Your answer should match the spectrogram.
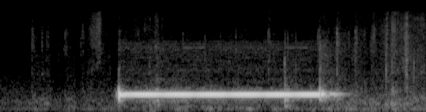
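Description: Telephone ringback tone: a single steady two-second tone, the sign that an outgoing call is ringing at the other end and has not yet been answered.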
